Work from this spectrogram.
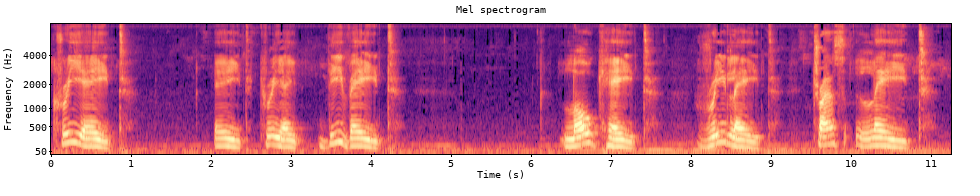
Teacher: lleva el acento en la parte final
